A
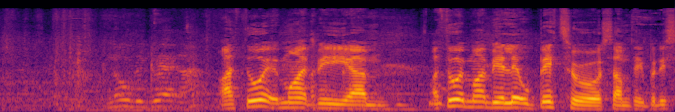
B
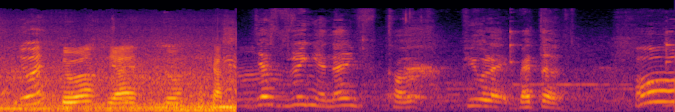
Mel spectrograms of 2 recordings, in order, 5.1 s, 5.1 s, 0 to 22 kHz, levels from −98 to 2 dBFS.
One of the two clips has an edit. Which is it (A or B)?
B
